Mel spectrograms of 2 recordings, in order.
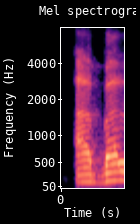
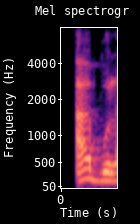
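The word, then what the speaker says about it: أبا: Ketahuilah bahwa Imam Abul Hasan H kalau di sini bacanya aba, kalau di atas abu. Kenapa beda-beda? Ya bahasa Arab kan seperti itu. Kadang dibaca domah, kadang dibaca fathah, kadang dibaca kasrh, kadang dibaca sukun.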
